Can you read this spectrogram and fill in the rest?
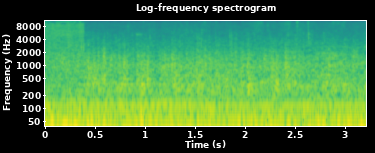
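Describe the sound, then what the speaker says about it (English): Steady rain falls in Euro Truck Simulator 2, pattering continuously around a Scania R 440 truck, close and even throughout with no voices. "So, raining in Euro Truck as usual."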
